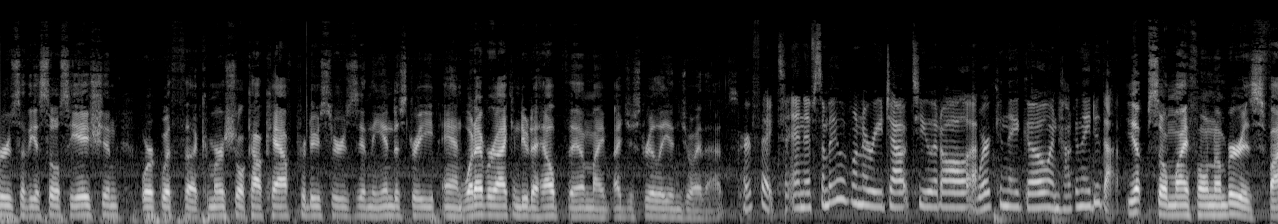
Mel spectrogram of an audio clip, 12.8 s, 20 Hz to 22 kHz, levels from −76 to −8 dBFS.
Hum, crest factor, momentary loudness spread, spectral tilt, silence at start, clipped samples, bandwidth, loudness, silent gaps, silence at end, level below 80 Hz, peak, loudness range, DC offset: none; 18 dB; 9 LU; -5 dB/octave; 0 s; under 0.1%; 16 kHz; -25 LUFS; none; 0 s; -50 dBFS; -6 dBFS; 4 LU; under 0.1%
